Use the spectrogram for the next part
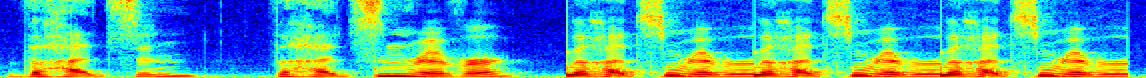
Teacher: The word the pronounced with the schwa, sometimes it's pronounced with an E vowel.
